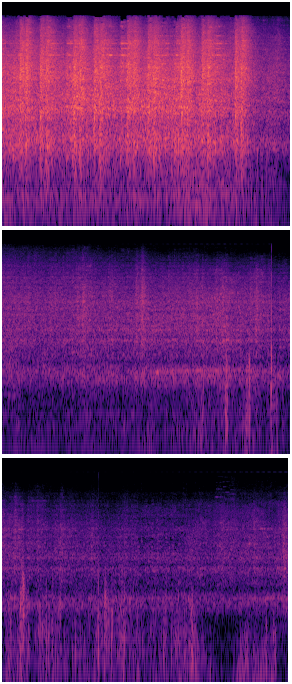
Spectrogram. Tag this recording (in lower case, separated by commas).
train, train wagon, clickety-clack, rail transport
